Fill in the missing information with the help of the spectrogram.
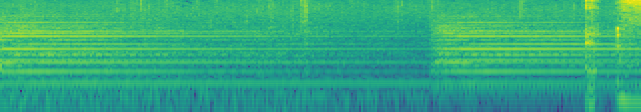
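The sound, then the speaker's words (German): A church bell rings steadily with rich, sustained overtones, its tone hanging in the air over a soft wash of rain, with a couple of brief knocks near the end. “Wer läutet denn jetzt die Kirchenglocke?”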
